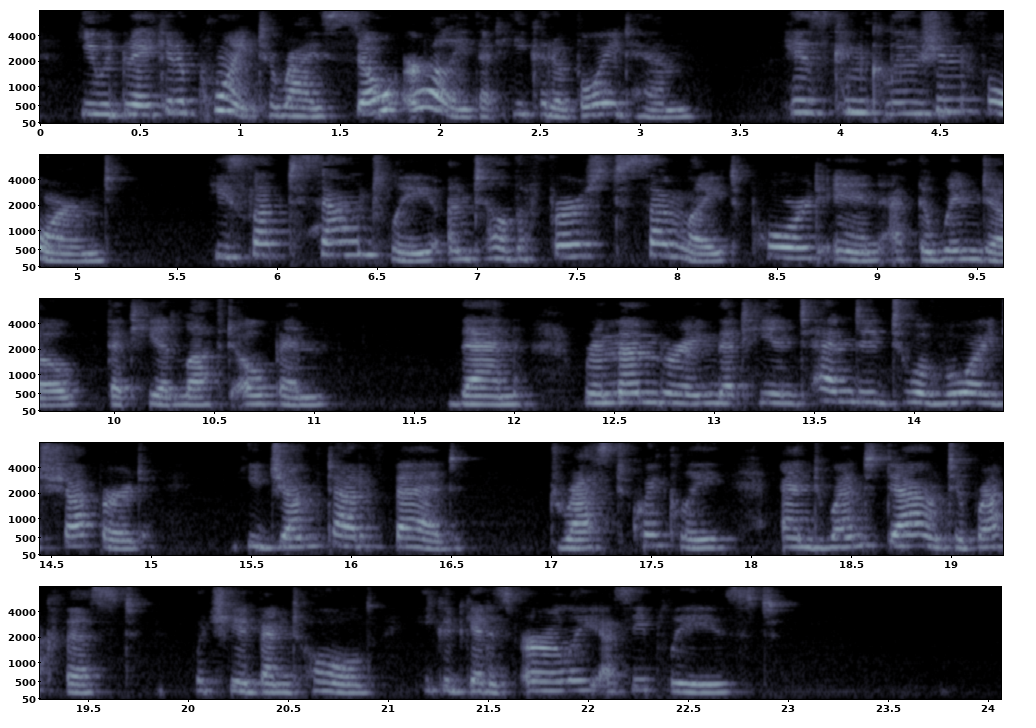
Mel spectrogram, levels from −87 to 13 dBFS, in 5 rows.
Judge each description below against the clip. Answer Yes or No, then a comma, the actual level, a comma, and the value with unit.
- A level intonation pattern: No, average, 4.3 semitones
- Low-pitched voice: No, high, 245 Hz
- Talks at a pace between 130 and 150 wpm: No, average, 170 wpm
